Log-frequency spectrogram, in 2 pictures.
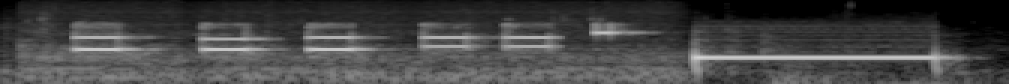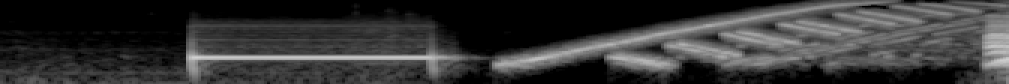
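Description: A quick run of six dual-tone keypad beeps as a phone number is dialed to call the Volkssternwarte München, followed by two long ringback tones and then a rising, warbling electronic sweep.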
